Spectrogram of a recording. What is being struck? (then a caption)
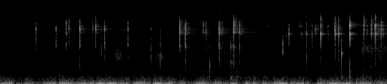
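Decorative marble balls. A set of decorative marble balls is tapped about seventeen times in a quick, uneven run of sharp, bright clicks. Each click stops almost at once, with no ringing, over a faint low rumble.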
